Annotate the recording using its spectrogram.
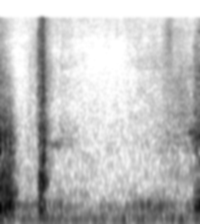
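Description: Near silence with one short, light click about half a second in, like a small plastic toy brick set down on a wooden tabletop.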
